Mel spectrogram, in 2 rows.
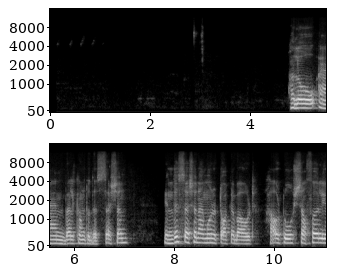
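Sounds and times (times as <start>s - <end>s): faint clicks: 2.8s - 3.2s.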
